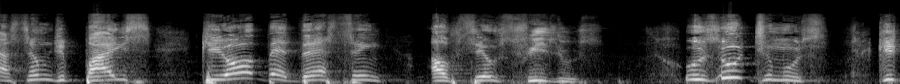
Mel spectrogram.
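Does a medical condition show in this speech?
Yes: cerebral palsy; no speech as child.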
